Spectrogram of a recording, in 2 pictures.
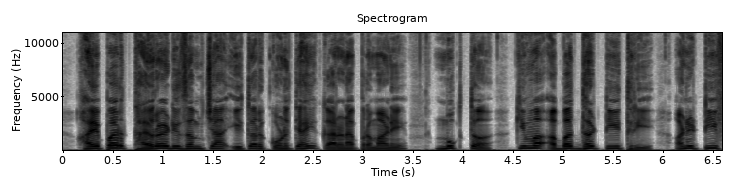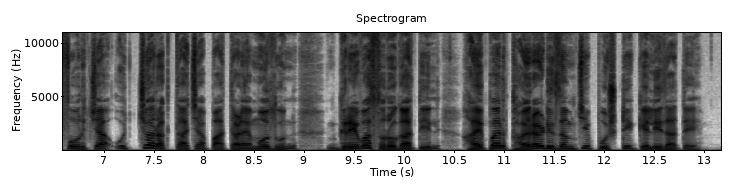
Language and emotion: Marathi, neutral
